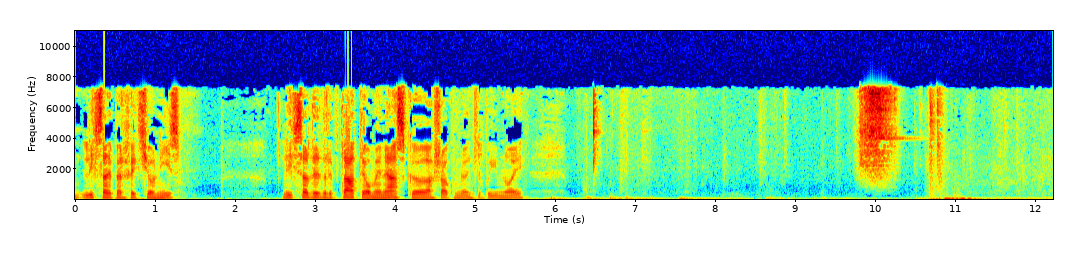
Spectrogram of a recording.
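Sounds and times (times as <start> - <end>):
speech: 0.0 - 1.4, 2.6 - 5.8
door being opened with a rubbing sliding scrape: 9.8 - 12.2.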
